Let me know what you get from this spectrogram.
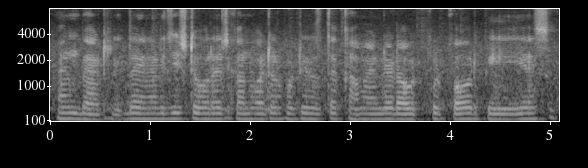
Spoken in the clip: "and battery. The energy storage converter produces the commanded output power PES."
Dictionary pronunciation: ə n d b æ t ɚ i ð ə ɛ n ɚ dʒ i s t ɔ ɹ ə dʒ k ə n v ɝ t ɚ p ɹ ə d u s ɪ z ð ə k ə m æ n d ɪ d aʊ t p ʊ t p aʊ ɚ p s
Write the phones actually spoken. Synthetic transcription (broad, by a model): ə n d b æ t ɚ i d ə ɛ n ɚ dʒ i s t ɔ ɹ ə dʒ k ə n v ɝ t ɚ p ə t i ɪ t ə k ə m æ n d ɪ d aʊ t p ʊ t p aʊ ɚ p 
